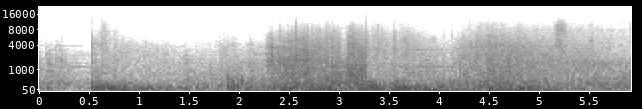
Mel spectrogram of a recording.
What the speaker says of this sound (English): the La Galissonière is shooting at us now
